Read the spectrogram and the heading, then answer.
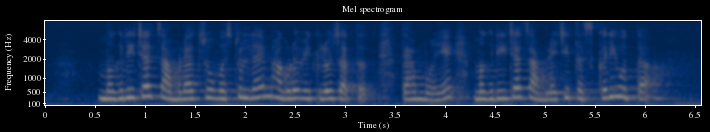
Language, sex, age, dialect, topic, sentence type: Marathi, female, 18-24, Southern Konkan, agriculture, statement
